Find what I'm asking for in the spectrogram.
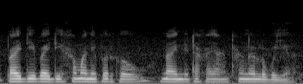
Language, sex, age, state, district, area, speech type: Bodo, male, 18-30, Assam, Udalguri, rural, spontaneous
